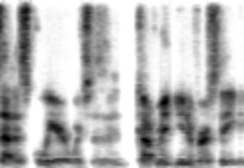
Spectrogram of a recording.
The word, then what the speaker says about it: GUIRR: I was going to say, if you Google GUIRR, which is, we pronounce that as GUIRR, which is a Government University Industry Research Roundtable.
